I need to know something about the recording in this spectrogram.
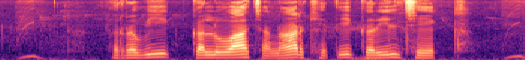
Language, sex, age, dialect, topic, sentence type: Magahi, male, 25-30, Northeastern/Surjapuri, agriculture, statement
